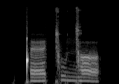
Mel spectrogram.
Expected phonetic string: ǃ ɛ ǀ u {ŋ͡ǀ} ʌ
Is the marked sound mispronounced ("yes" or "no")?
no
